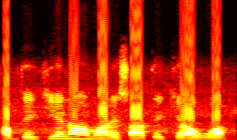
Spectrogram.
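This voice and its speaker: A woman's voice: medium pitch, little pitch movement, moderate pace, fairly bright tone, slight background noise, close to an everyday voice, low-quality recording. A woman voicing a fearful, devoted village wife who speaks anxiously and pleads. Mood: pleading.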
